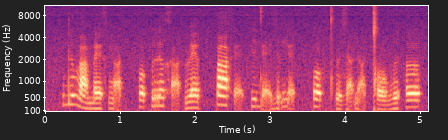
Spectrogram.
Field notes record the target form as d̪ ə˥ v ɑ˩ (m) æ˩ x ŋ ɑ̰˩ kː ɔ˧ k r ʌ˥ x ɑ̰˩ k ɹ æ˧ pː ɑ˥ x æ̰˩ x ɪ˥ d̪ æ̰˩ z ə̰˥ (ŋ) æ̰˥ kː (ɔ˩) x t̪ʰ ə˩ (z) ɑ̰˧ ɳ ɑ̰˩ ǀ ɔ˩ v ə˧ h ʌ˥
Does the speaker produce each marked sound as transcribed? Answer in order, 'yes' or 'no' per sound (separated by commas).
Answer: yes, yes, no, yes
